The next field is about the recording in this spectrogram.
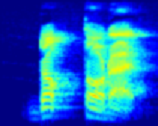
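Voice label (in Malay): "doktorat", Malay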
